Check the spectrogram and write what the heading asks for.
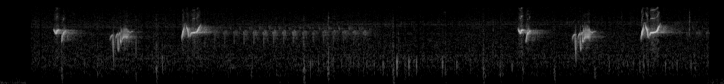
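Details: Dusky Flycatcher song: a complex series of short, high, slurred phrases mixing rough burry notes, clear whistled notes and a buzzy trill, repeated twice.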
